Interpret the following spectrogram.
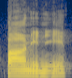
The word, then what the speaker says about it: Panini: About the time of the Buddha came along the mighty grammarian Panini, not to be confused with the products of Italian bakeries, much as I love panini. Please pronounce him Panini, who was a bit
